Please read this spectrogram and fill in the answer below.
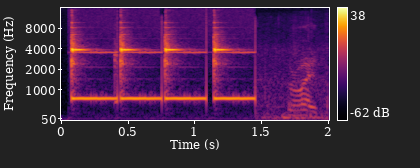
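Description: Game-show bell sound effect struck four times in quick succession, about three dings a second, each a clear two-pitch ding that stops about a second and a half in. It marks "6" as the correct quiz answer.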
